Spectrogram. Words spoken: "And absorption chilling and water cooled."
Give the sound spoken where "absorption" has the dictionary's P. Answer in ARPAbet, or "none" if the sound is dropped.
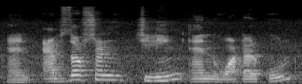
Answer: none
